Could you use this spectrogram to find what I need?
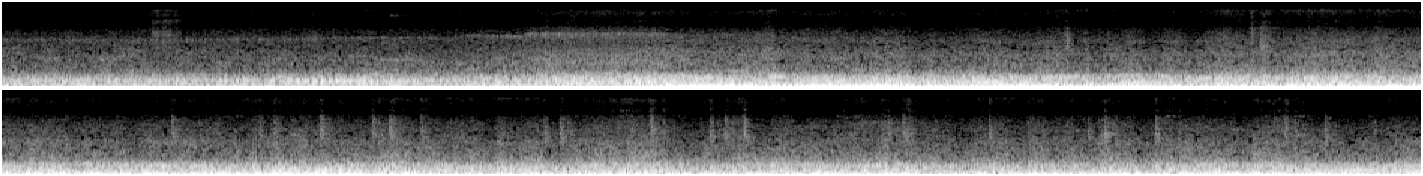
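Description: A bus body rattles and creaks over the road.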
